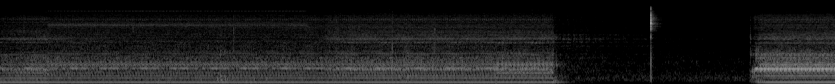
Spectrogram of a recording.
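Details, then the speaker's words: Eta Siesta bread maker that wouldn't mix, under test: even steady hum drops out about two seconds then returns, normal kneading drive. "previously the motor was running in pses now it's running continuously and this happened after several minutes"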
